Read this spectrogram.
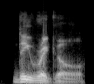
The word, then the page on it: de règle: British English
